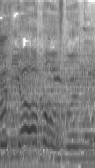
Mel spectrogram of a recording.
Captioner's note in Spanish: llanto de bebé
